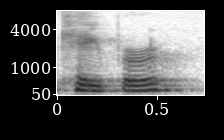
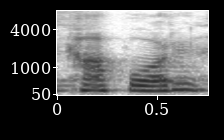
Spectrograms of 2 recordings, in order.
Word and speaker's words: Kapor: In English, they pronounce it caper. And in the old country, it was Capor.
